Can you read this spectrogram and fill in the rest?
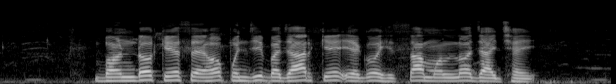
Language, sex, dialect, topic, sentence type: Maithili, male, Angika, banking, statement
